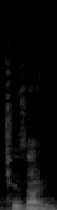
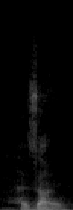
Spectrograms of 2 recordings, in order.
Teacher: most of the time we pronounce it with a CH, a ch sound, but I think in the original it's actually a h. It's a silent C, and I think it's hazon is the actual original way to pronounce this word.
